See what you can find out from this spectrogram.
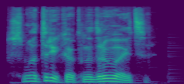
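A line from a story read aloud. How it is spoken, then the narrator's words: Amused snort. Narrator (Russian): хмыкнул Воронцов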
